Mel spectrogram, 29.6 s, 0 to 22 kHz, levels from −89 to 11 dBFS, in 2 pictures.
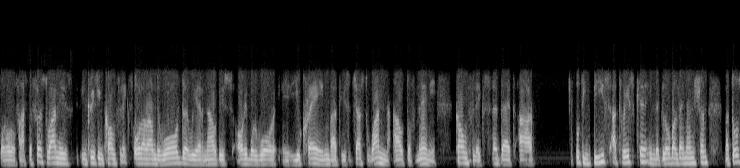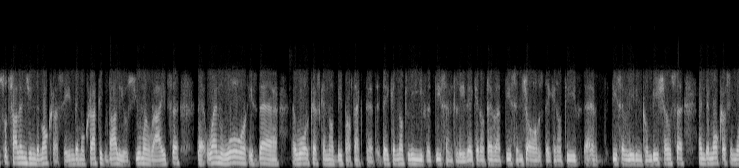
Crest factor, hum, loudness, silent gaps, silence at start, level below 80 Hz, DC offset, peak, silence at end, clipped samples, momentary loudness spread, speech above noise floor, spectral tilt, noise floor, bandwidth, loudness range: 14 dB; none; -16 LUFS; none; 0 s; -62 dBFS; under 0.1%; -2 dBFS; 0 s; under 0.1%; 7 LU; 54 dB; -11.5 dB/octave; -69 dBFS; 4 kHz; 2 LU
